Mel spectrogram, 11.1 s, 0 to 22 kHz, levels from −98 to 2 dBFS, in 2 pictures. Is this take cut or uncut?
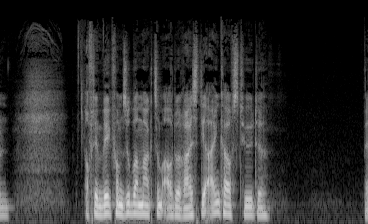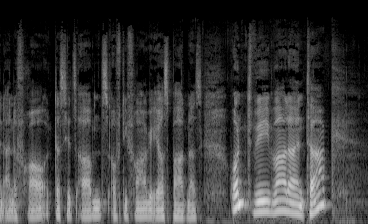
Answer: uncut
